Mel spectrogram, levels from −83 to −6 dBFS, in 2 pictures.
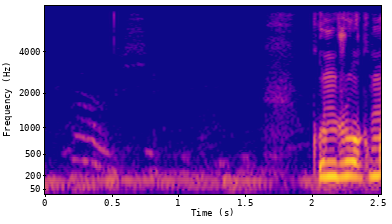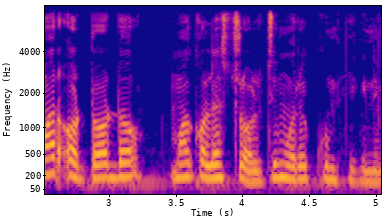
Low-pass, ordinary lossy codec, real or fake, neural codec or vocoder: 7.2 kHz; none; real; none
